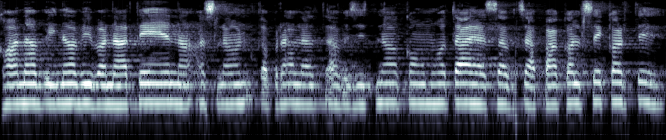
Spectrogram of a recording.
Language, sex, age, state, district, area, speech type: Hindi, female, 60+, Bihar, Begusarai, rural, spontaneous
